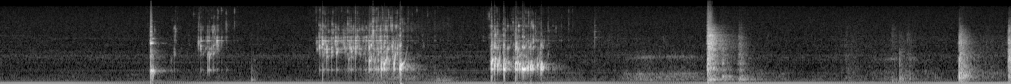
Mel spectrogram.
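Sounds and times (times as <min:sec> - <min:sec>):
water poured into a glass: 0:01.6 - 0:02.4, 0:03.2 - 0:05.7.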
